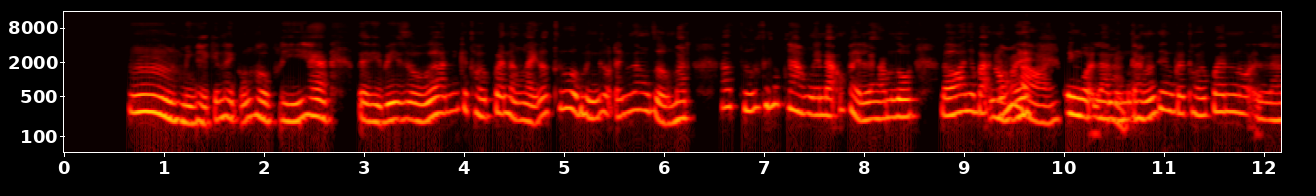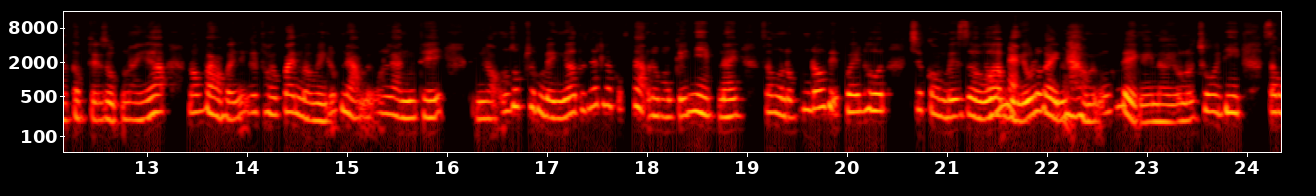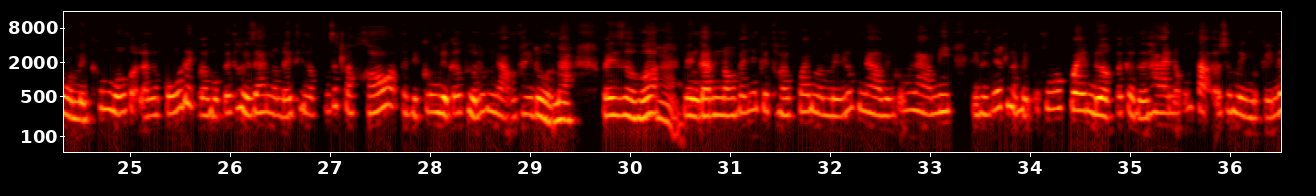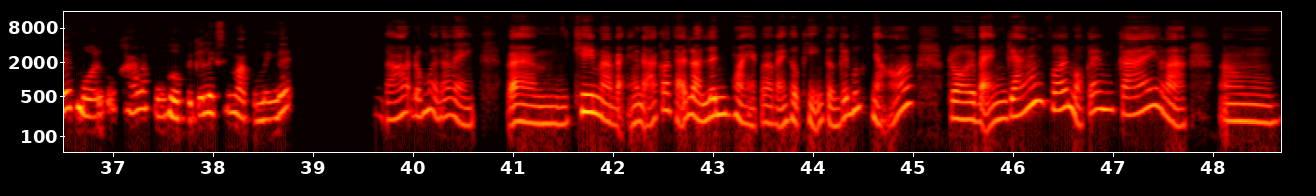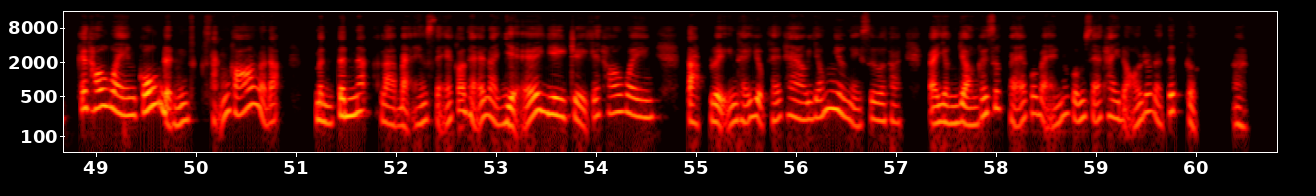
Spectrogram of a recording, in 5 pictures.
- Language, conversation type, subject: Vietnamese, advice, Làm sao để không quên thói quen khi thay đổi môi trường hoặc lịch trình?
- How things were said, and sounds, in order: other background noise; laughing while speaking: "nào"; tapping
